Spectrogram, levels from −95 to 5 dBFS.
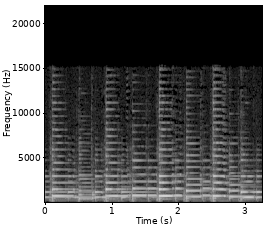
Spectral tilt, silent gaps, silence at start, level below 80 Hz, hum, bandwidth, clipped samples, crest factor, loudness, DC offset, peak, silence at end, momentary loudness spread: -0.5 dB/octave; none; 0 s; -82 dBFS; none; 15.5 kHz; under 0.1%; 18 dB; -20 LUFS; under 0.1%; -2 dBFS; 0 s; 8 LU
